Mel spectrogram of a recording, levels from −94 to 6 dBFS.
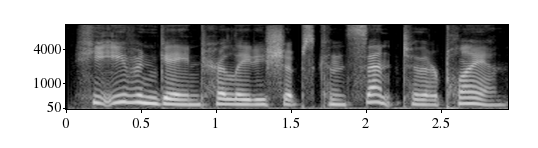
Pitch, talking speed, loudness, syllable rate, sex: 210 Hz, 185 wpm, -17 LUFS, 4.9 syllables/s, female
